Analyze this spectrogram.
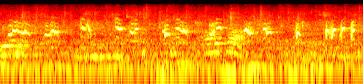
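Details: Sooty-headed bulbul song of the 'uplik uplik' rolling type, meant to provoke rivals: spaced, liquid whistled phrases with small clusters of quick notes, ending in a tight burst of three or four bright chirps.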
